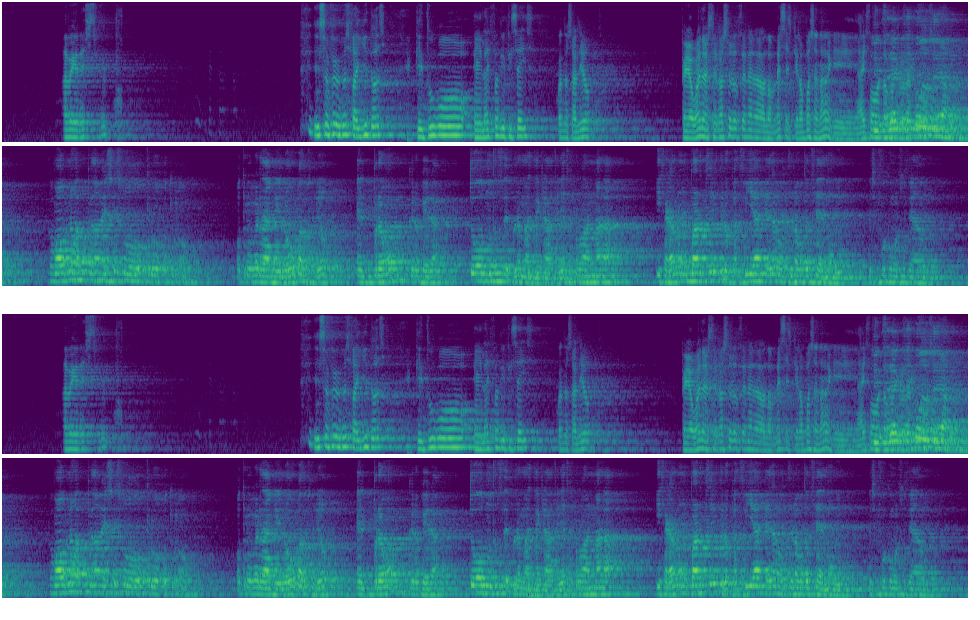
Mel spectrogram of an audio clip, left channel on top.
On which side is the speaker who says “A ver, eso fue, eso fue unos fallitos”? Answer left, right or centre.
Left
